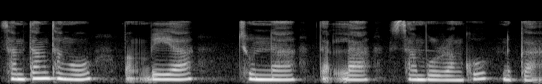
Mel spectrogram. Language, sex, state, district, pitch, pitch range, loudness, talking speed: Garo, female, Meghalaya, South Garo Hills, 235 Hz, 215-260 Hz, -12 LUFS, 55 wpm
